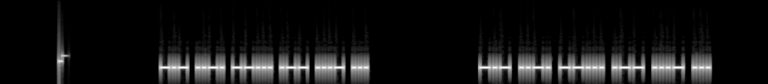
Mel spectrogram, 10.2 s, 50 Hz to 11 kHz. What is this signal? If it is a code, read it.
Morse code, heard as a keyed tone, about 29 wpm, 700 Hz. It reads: KF7WVS KF7WVS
